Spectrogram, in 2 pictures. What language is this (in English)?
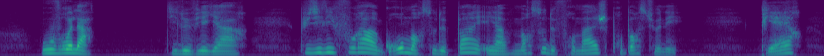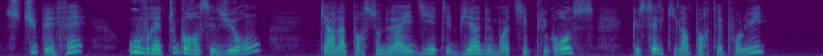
French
